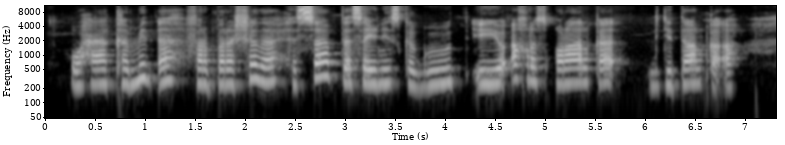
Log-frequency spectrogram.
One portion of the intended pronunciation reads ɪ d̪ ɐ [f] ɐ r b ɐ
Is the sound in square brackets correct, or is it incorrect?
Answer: correct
